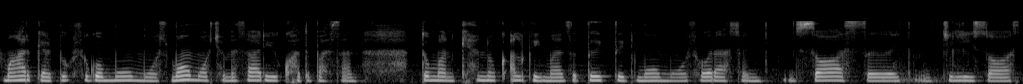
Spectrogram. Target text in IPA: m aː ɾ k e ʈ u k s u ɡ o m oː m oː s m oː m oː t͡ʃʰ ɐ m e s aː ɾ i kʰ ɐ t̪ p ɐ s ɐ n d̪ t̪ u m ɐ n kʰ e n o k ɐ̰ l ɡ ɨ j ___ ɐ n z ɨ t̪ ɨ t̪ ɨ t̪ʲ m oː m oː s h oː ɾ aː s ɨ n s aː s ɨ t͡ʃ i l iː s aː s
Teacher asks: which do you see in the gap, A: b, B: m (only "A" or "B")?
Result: B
